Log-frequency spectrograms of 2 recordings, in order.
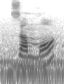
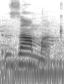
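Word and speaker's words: замок: the other one vlog they're spelled the exact same just the stress one of the stresses on the first syllable and the other one the stress is on the second syllable so oh that sounds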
